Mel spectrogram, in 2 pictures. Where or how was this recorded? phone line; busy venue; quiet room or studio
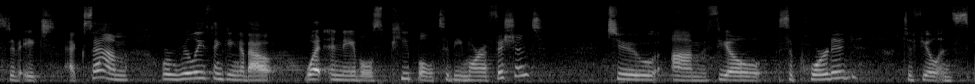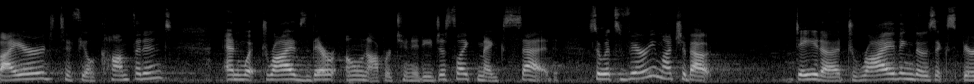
busy venue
